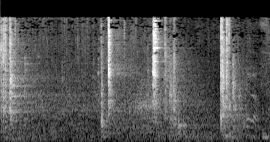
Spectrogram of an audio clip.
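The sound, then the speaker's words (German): Metal grate of an elevator cage opening at the bottom of a salt mine shaft: four faint metallic clanks and rattles spaced over several seconds, each one sharp at the start and quickly fading. “Wir sind unten. Das Gitter öffnet sich.”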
